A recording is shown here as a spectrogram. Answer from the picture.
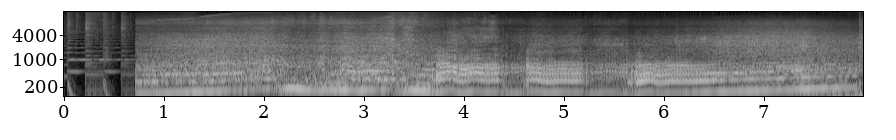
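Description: Mitsubishi Lancer rally car's engine running hard at high revs, its pitch wavering and briefly dipping with throttle and gear changes, over loud tyre and road hiss.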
